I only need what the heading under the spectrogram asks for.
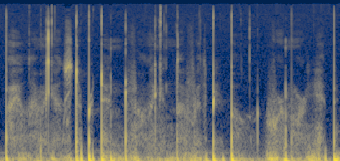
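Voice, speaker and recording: Someone whispers in a gentle tone over noticeable background noise. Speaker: ASMR content creator. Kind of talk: ASMR reading, sleep. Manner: gentle, whispered.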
